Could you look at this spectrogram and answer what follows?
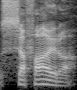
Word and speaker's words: Saphira: Blue-Eyed Witch said my daughter's name is Saphira, but we pronounce it like sapphire with an A, so Sapphira. Sapphira is a lovely name, Blue-Eyed Witch, and welcome in.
